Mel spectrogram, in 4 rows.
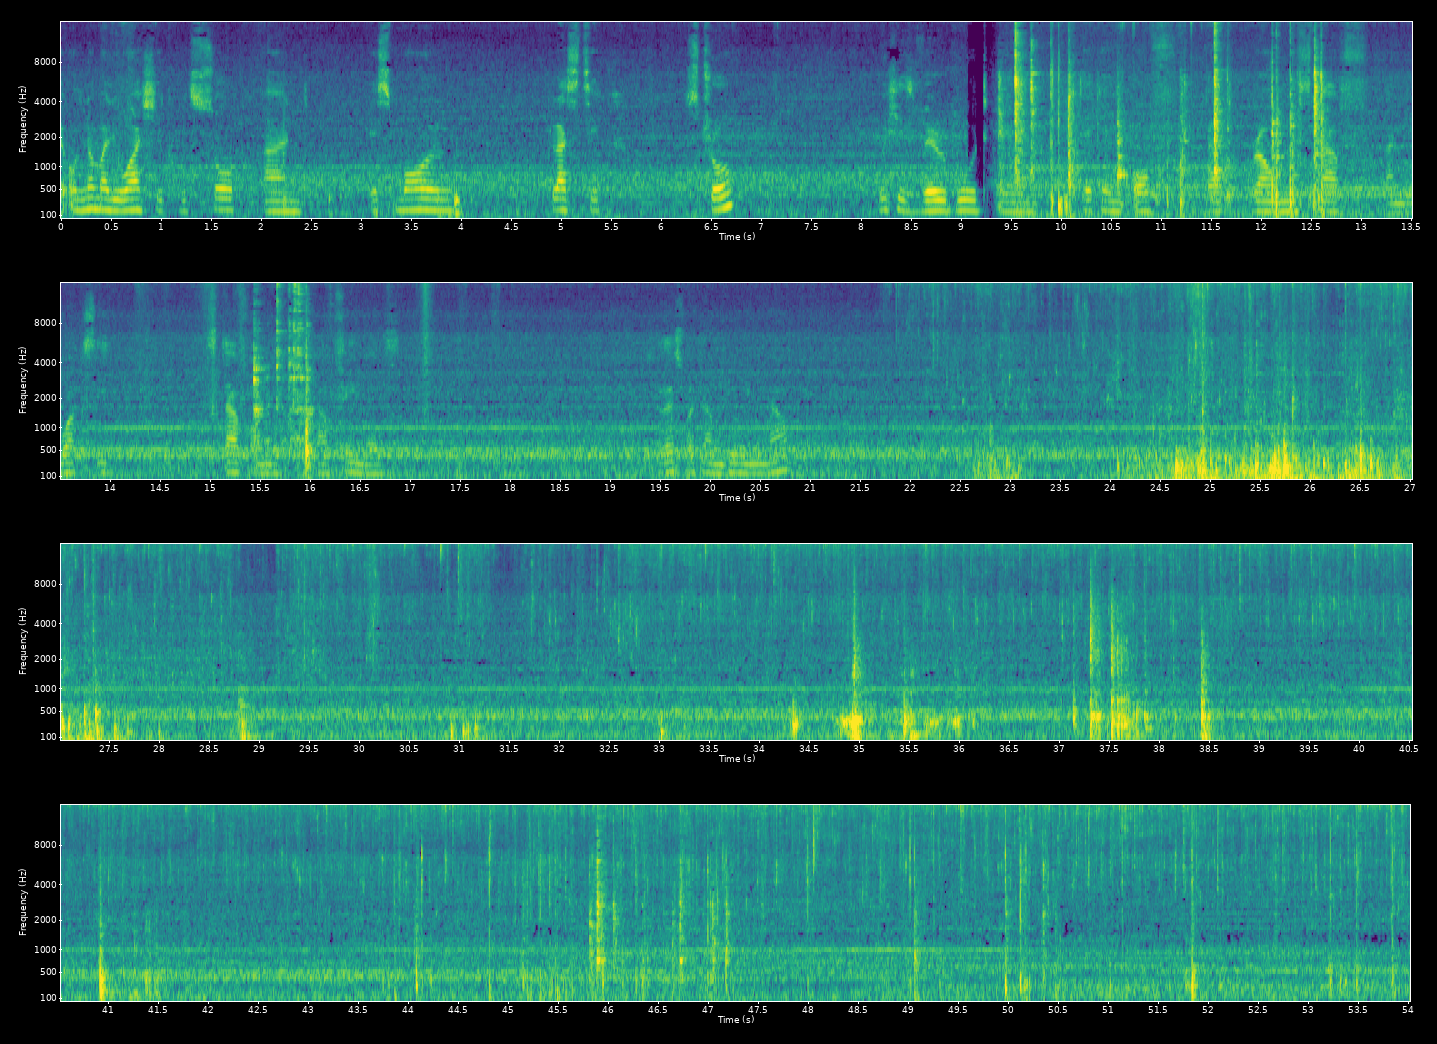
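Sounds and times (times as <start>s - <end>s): water running at a sink: 9.4s - 16.5s, 21.7s - 54.0s.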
